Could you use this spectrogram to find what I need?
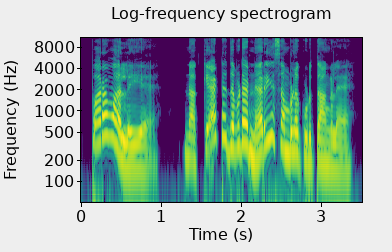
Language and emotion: Tamil, surprised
